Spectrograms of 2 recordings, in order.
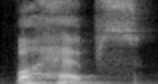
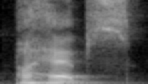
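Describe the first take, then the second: Both takes have the same delivery.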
